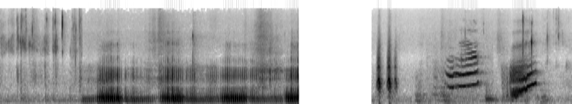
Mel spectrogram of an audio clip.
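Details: Purring house cat during grooming and brushing, stereo recording: low throbbing purr cycles roughly every second and a half, a short silent break, then a brief rising-falling meow-like cry with rustling.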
